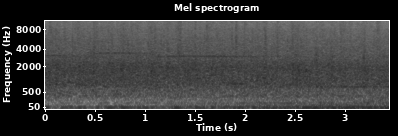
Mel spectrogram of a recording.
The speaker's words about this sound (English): I think this applause could go on for quite some time.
